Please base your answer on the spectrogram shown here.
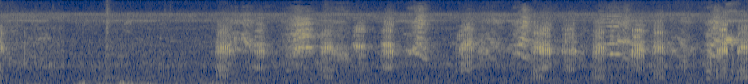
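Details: Flock of toco toucans searching a Brazilian backyard for fruit: after a quiet start, a dense run of rough croaking calls repeats roughly every half second from several birds, with steady high-pitched background hiss.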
